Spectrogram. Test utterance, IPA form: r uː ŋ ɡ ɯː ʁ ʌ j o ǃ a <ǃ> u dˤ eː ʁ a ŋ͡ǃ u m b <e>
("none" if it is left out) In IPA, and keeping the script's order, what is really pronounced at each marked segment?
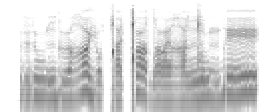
ǃ, eː

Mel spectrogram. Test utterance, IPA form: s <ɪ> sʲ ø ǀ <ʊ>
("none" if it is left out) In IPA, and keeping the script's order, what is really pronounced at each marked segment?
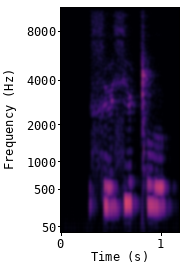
ɪ, ʊ

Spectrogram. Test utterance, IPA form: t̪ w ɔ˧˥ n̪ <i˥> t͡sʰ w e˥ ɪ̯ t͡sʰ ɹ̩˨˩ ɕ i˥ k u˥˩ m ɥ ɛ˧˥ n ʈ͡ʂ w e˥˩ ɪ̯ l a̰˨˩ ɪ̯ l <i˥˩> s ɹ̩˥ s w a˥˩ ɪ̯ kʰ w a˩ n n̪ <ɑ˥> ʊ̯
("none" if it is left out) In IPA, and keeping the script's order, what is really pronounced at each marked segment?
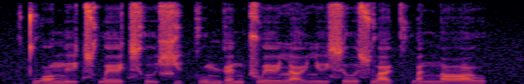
i˥, i˥˩, ɑ˧˥

